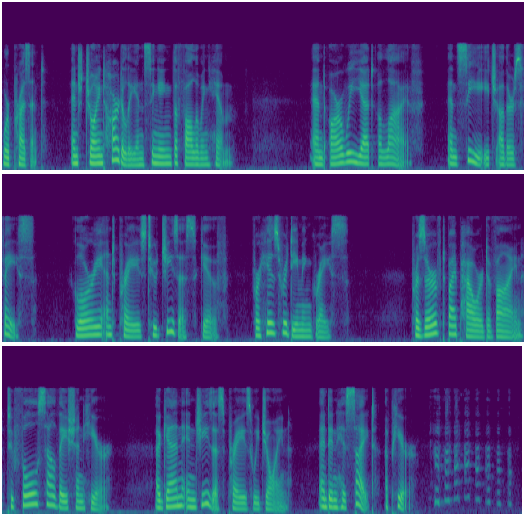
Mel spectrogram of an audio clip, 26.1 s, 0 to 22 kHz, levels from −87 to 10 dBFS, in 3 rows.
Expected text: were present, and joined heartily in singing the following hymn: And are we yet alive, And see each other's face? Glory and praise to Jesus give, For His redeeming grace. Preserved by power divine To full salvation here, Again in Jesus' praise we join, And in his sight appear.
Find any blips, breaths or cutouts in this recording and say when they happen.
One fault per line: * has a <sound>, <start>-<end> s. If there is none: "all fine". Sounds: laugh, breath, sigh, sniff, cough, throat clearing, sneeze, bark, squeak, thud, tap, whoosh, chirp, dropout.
* has a laugh, 24.5-25.9 s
